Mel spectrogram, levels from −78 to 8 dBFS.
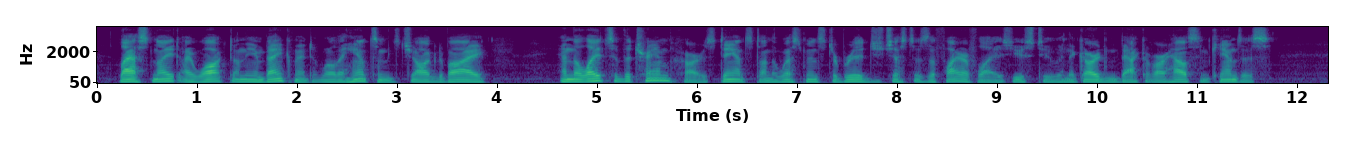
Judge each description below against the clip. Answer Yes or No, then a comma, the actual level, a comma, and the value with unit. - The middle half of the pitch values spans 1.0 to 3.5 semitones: Yes, average, 2.8 semitones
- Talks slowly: No, average, 180 wpm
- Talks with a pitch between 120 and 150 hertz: No, very low, 95 Hz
